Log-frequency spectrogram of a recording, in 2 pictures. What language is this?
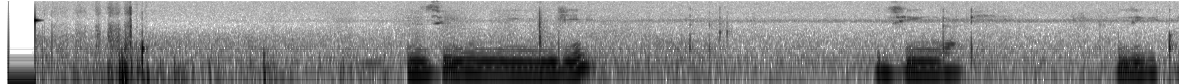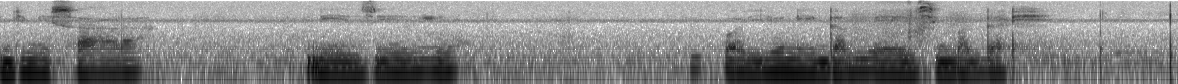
Masaaba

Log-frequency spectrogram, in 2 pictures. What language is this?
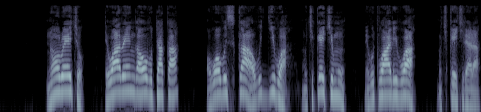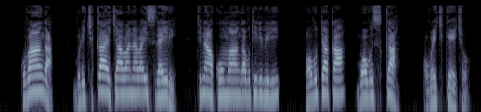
Ganda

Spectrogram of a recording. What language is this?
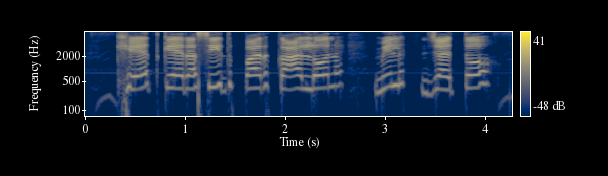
Magahi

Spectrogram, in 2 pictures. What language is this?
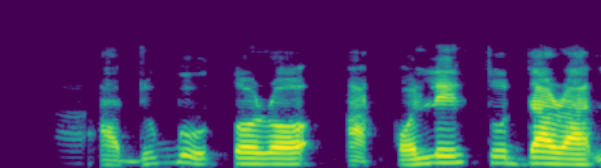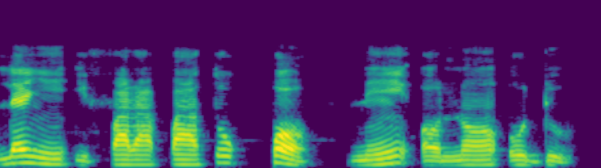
Yoruba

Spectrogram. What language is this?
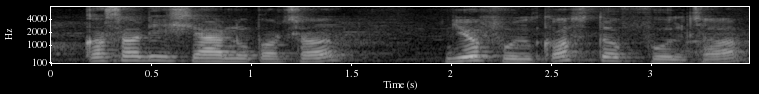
Nepali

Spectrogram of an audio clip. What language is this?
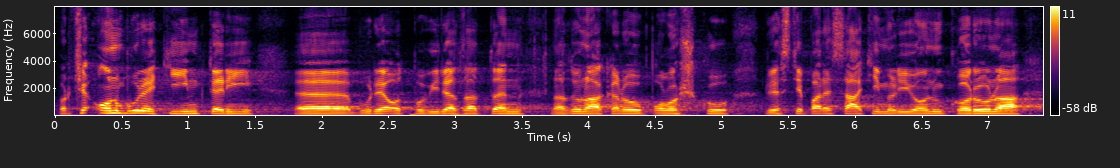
Czech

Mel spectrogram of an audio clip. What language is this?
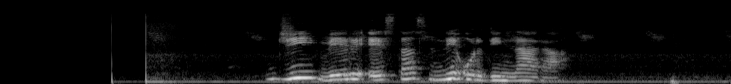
Esperanto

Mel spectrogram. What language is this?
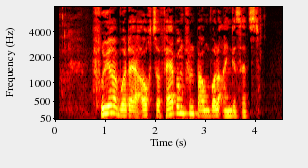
German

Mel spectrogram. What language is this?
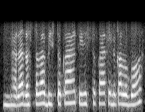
Assamese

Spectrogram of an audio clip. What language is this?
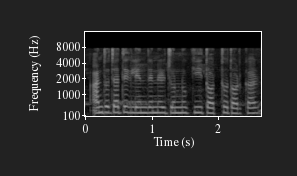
Bangla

